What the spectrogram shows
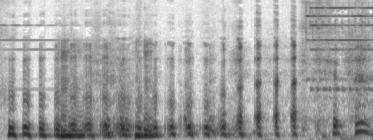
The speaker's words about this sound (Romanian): Da. Da, vă sună telefonul.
